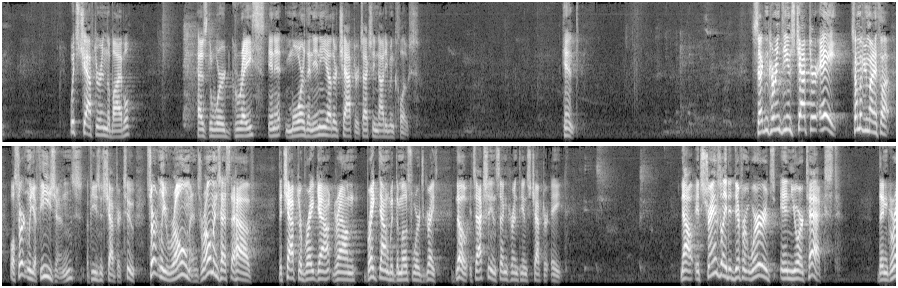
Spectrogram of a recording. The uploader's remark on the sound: at Murrieta Valley Church in Murrieta, California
